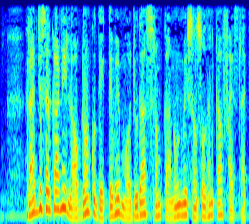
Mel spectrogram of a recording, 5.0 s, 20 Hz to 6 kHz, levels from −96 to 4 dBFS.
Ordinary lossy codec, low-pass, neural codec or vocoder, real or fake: none; 5.4 kHz; none; real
